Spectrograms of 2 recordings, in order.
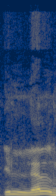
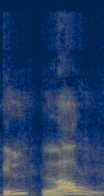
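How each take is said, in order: First: The L is thin with a front vowel. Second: The L is full with a back vowel. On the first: The speaker calls it wrong. "হবে না" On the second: The speaker calls it right. "পুর হবে"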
